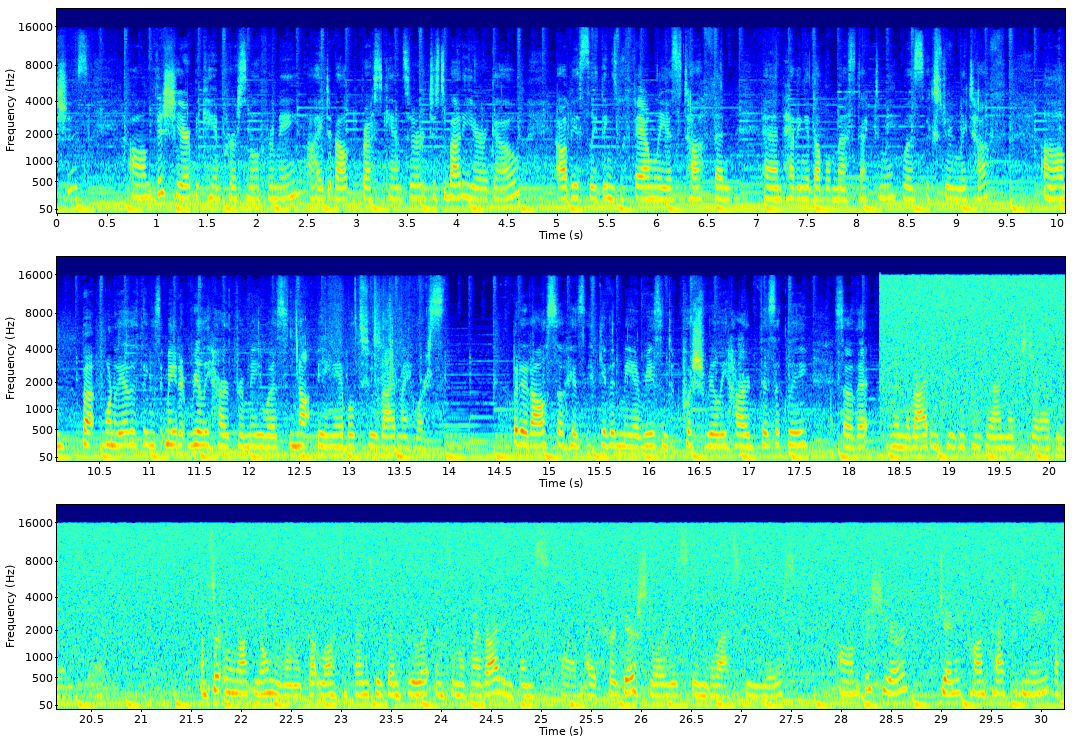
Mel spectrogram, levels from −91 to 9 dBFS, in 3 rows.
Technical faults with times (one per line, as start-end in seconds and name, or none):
18.30-30.23 low bit depth with dither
